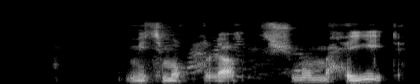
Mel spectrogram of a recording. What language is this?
Kabyle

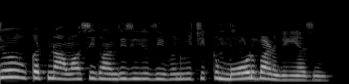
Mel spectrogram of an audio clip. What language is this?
Punjabi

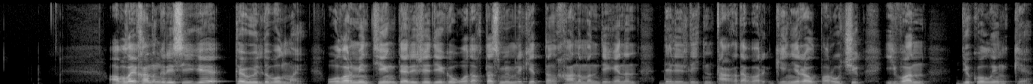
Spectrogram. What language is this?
Kazakh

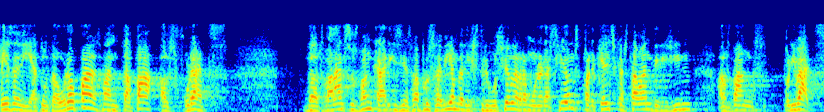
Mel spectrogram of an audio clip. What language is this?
Catalan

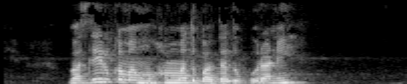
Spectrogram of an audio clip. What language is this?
Divehi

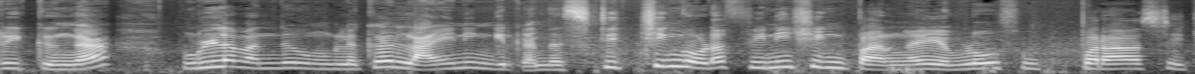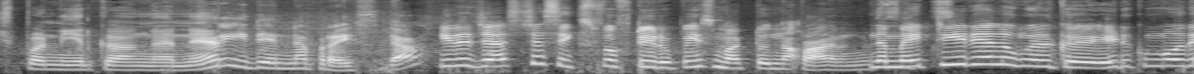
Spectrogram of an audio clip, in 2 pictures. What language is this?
Tamil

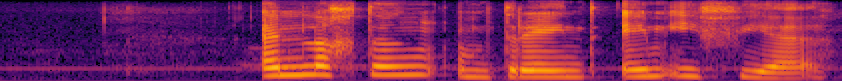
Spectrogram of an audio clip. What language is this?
Afrikaans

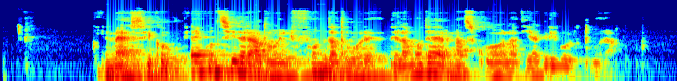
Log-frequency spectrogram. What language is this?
Italian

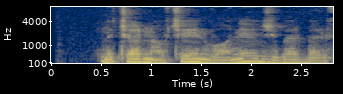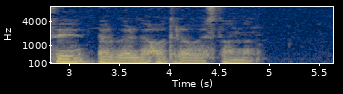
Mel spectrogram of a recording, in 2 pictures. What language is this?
Kurdish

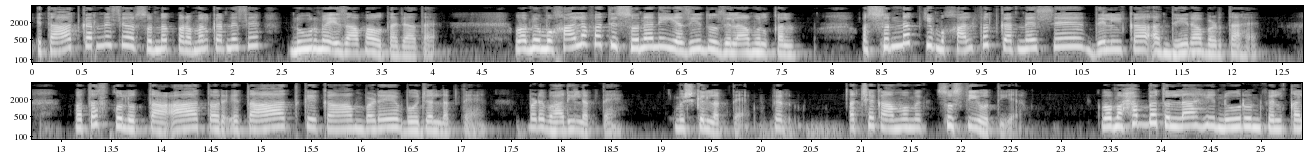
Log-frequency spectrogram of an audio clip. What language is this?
Urdu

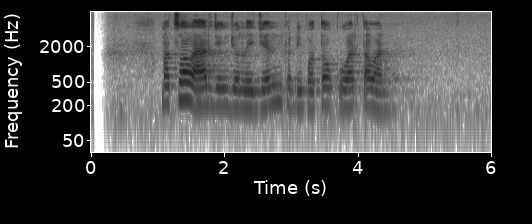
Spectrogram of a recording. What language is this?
Sundanese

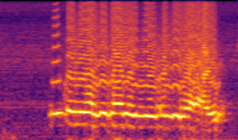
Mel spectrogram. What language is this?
Serer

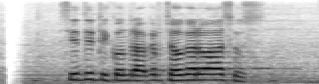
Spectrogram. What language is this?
Javanese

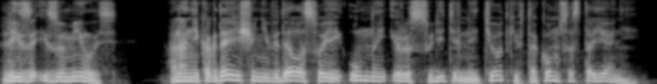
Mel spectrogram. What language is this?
Russian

